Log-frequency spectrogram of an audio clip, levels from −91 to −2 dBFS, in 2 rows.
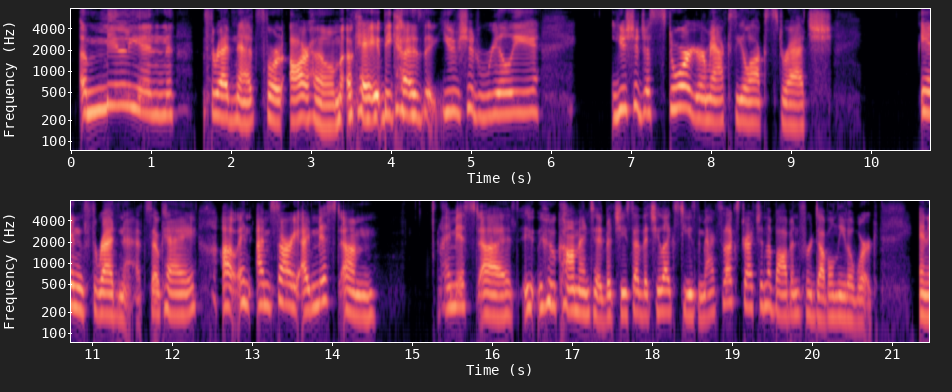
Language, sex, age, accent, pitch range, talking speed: English, female, 20-39, American, 180-280 Hz, 150 wpm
